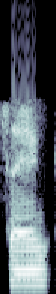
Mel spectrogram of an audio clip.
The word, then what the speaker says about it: Tsang: My name is Alan Tsang, A-L-L-A-N. Last name is T-S-A-N-G, silent T-S-A-N-G.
